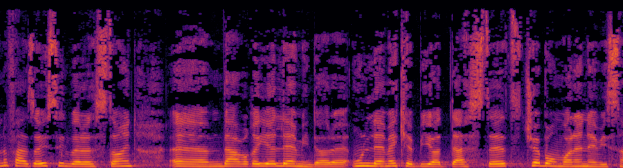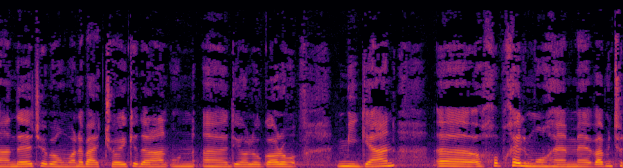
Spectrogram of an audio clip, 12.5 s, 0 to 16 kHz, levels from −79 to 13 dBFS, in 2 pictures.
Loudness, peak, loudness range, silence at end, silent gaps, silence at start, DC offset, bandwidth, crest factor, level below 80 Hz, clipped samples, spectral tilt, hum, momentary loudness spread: -15 LUFS; 0 dBFS; 4 LU; 0 s; none; 0 s; under 0.1%; 16 kHz; 14 dB; -56 dBFS; under 0.1%; -4 dB/octave; none; 6 LU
